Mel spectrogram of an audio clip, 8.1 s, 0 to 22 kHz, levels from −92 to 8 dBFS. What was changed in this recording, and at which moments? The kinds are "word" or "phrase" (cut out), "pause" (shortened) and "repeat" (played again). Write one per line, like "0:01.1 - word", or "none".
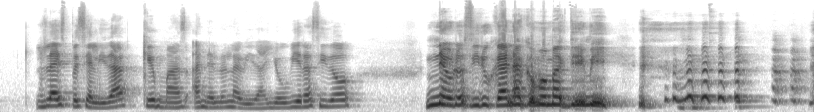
none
